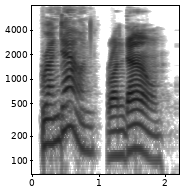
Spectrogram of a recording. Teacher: Run down with stress on the second syllable. Down, I mean.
